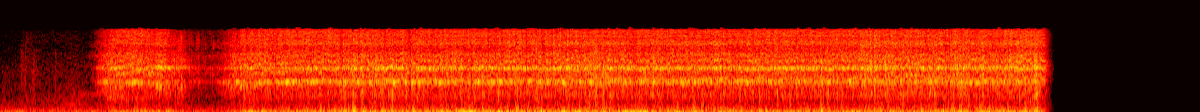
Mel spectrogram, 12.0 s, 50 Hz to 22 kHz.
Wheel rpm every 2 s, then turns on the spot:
40, 140, 160, 160, 160, 160.
none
